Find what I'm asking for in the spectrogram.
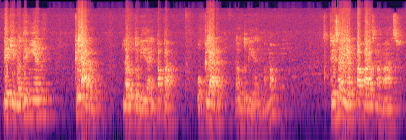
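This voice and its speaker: A man's voice: mid-range voice, normal speed, long pauses. A man preaching a sermon, asking the congregation questions and repeating phrases for emphasis. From Colombia. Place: church hall. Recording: very echoey hall, from far off, faint background noise.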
